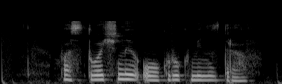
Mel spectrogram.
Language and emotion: Russian, neutral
